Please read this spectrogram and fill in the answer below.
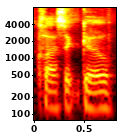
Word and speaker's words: ClassicGho: you just youtube uh classic go g-h-o uh weird spelling i don't even know why my name eventually made sense i didn't gho to be pronounced go but it works so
